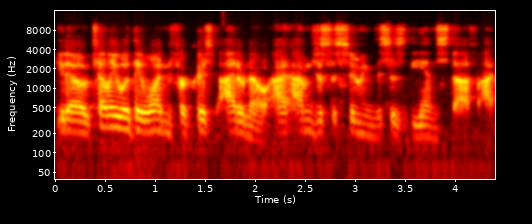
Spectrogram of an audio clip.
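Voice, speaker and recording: A man's voice comes through a phone held on speaker. His tone is low-pitched but very bright and cutting. He talks in a halting, stammering way and keeps starting his sentences over. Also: steady tone, rough recording. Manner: hesitant, stammering, repeats words. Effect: heard over a phone on speaker. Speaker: sibling called in as a guest. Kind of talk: casual phone chat.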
